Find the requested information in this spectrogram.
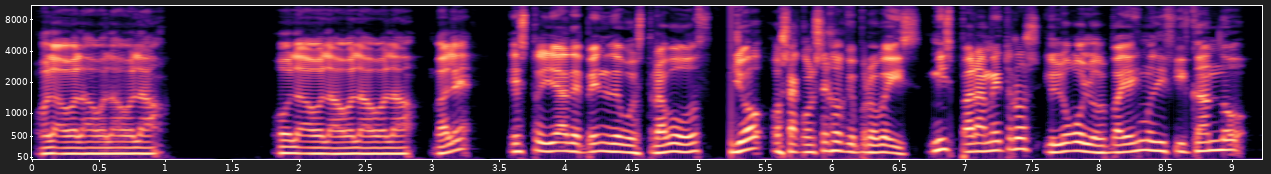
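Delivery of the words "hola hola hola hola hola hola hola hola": low, monotone hola on repeat; prueba de voz monótona. Shown as a demonstration. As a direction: test the mic in a lower, even drone. Mic test comparing EQ settings. (prueba de voz grave y monótona)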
